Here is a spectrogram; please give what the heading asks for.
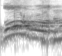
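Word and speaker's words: دُرٌّ: জুররুন হবে না, দুররুন। দাল মোটা করলে গদ হয়, ঠিক আছে? জাল মোটা করলে না, দাল মোটা করলে গদ হবে।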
